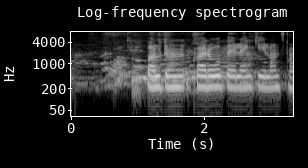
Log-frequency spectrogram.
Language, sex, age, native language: Icelandic, male, 11, Icelandic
